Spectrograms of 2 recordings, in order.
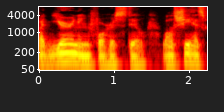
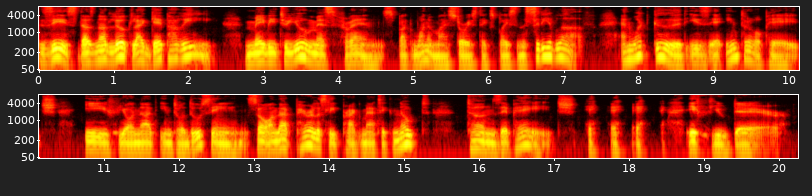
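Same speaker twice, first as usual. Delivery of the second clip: very bad, fake, put-on French accent. Reading a book's intro page aloud as its narrator, in a horrible French accent. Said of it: "my horrible French accent".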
